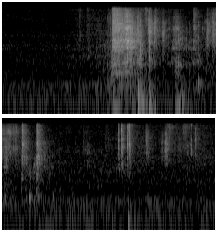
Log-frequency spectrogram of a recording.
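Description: Hands putting a phone aside and picking up a micro RC crawler chassis: after a quiet start, a rustle with a couple of soft knocks about two seconds in, then light clicks and taps of plastic and metal parts being handled.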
